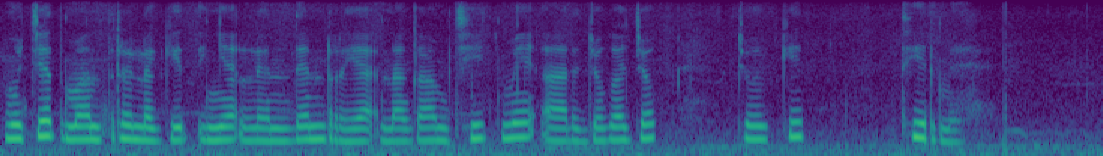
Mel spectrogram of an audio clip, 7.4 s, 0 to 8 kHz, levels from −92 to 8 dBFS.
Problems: none marked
